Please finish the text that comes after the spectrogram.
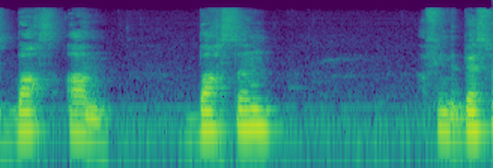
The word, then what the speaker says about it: Boson: But like I said to my son, there's no T in it. So it's Boson.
